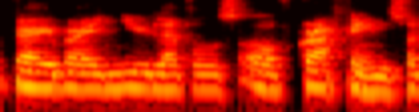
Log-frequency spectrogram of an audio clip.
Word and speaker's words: graphene: very new levels of graphene so there are new forms frustratingly pronounced the same as graphing but it's felt slightly different um there's a new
